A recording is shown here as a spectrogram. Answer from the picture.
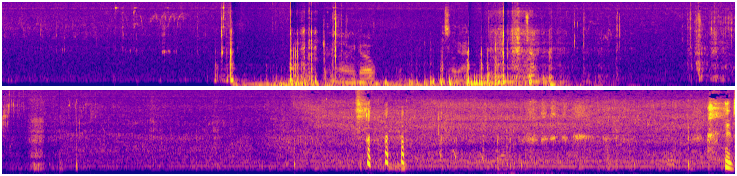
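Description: A distant boat motor humming steadily and slowly growing louder through the second half, with a few sharp clicks partway through. Earlier, several seconds of low rumbling handling or wind noise on the camera.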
